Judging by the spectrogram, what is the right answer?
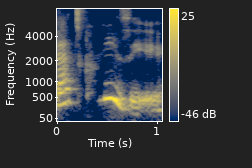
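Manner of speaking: calm delivery with pitch lifted. Praising how Mia reacted on Summer House, imitating Mia, mock-calm. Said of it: "getting to the point without yelling".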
